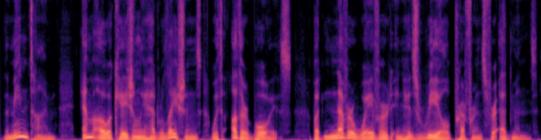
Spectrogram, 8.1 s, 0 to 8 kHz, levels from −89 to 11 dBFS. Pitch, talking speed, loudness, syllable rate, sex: 115 Hz, 150 wpm, -17 LUFS, 5.0 syllables/s, male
